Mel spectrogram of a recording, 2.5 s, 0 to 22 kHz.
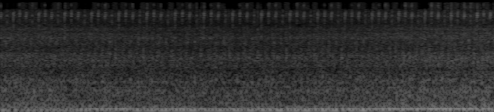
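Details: Ford Sierra RS Cosworth after four new injectors cured a hot-start fuel-pressure drop caused by leaky injectors; fuel pressure being adjusted to 3 bar at the regulator. Warm idle with an even, steady low hum and no stumble or miss. Idle is normal.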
